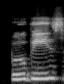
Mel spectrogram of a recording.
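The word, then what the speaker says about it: Bube's: Dark drafts and it's at boobies Brewery and I'm not joking that's how you say it so it's going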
